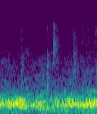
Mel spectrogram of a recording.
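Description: A pair of pet pigeons cooing close by, soft low repeated coos in a gentle rolling rhythm with faint background noise and no talking.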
